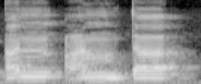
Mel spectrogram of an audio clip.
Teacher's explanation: الزبر ان، عین زبر میم عم، تا زبر تا، انعمتا، انعمتا، یہ یعنی نون ساکن کے بعد یہاں پہ عین ہے، عین حروف حلقی میں سے ہے، یہاں پہ بھی اظہار ہوگا، اور نون کے اوپر آواز کٹ جائے گی، یہ نون کے اوپر آواز کٹ کر آگے عین پڑھیں گے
